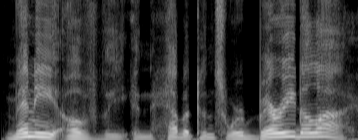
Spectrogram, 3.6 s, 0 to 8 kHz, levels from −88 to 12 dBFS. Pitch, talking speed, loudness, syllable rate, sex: 165 Hz, 115 wpm, -15 LUFS, 4.5 syllables/s, male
